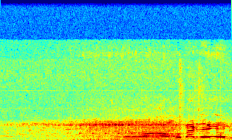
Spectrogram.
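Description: Background noise of a busy street rises about half a second in, and then a person's voice starts talking over it.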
